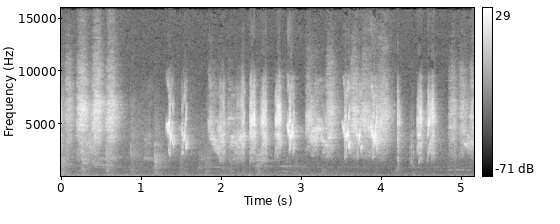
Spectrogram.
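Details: In the afternoon a tame budgerigar delivers a loud, bright warble: bursts of fast scratchy chirps and high squeaks in quick succession, almost continuous for several seconds.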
